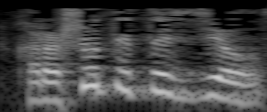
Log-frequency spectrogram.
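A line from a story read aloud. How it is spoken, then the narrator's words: Plain. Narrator (Russian): сказал ему ангел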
